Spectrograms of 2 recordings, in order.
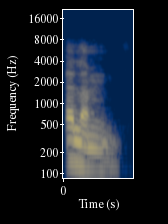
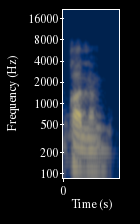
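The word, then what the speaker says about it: قلم: So northern Egyptians will pronounce it a, so we'll say alam rather than qalam. Okay, this is just alam. Yeah. For where I come from, I will say galam with a ga, so I will not say qalam.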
